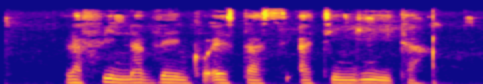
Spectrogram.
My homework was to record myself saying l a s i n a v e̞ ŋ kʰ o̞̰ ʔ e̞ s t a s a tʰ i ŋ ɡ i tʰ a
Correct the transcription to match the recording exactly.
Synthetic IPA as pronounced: l a f i n a v e̞ ŋ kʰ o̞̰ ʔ e̞ s t a s a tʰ i ŋ ɡ i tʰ a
